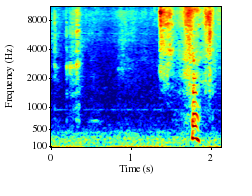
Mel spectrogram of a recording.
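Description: Steady low background hum with no distinct event, then a short spoken "huh" near the end.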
